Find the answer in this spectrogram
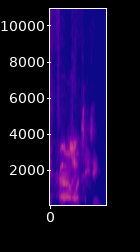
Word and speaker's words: Waititi: Taiki Waititi. He's Waititi.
